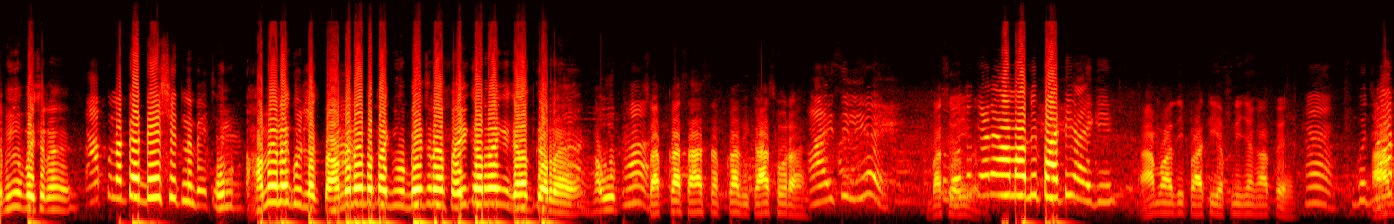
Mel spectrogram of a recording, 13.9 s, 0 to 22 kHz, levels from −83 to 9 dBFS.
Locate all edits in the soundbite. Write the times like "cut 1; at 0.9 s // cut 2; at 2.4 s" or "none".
cut 1; at 6.1 s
